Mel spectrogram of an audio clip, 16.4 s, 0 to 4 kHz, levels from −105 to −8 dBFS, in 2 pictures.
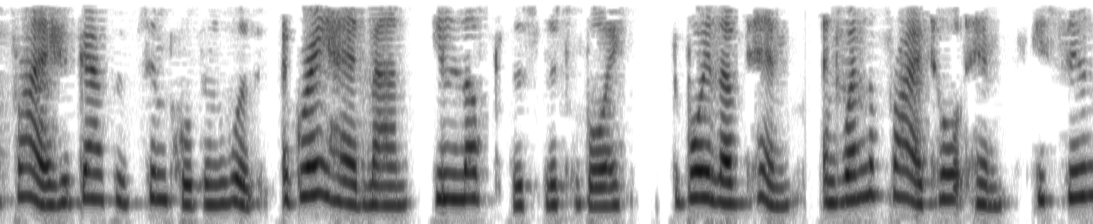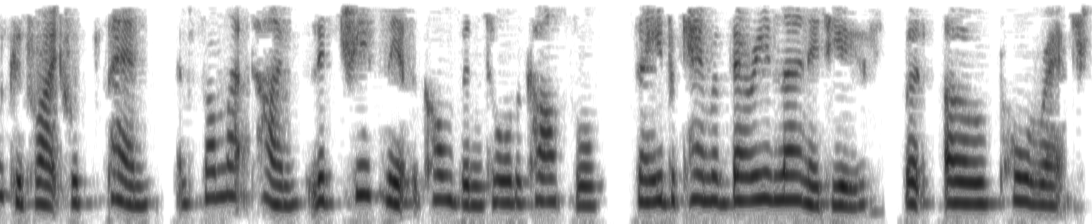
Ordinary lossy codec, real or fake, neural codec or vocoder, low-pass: MP3, 24 kbps; fake; codec, 16 kHz, 4.8 kbps, FACodec; 3.6 kHz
